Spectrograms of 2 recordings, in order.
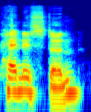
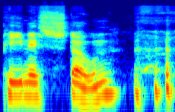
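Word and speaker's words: Penistone: place oh there's a there's a place called peniston but it's written penis stone if you look at it differently peniston which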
